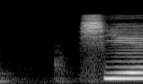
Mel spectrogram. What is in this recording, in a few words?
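"xie1", Chinese; pinyin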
